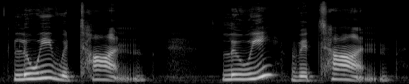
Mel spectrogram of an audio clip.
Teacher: make sure when you say the V, you bite your lip and you don't say W, but you say V.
